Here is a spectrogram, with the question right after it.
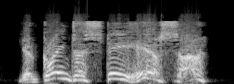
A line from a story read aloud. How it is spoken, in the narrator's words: shouted William angrily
